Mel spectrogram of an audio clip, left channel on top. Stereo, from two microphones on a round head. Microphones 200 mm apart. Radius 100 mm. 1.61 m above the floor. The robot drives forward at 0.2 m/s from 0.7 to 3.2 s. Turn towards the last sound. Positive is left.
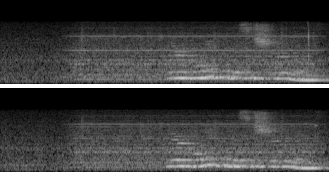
turn(degrees=-30)  # may be behind; listen again after turning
